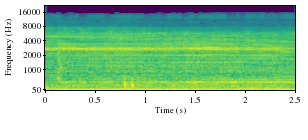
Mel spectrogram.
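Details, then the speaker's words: Another compressor at a water-cooled split-system refrigerator service call: loud constant hum with a thin high tone, compressor sounds terrible, better after being rocked; noisy compressor. "that's another unit that compressor sounds terrible it's this one right here sounds better since I rocked it man that was horrible"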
